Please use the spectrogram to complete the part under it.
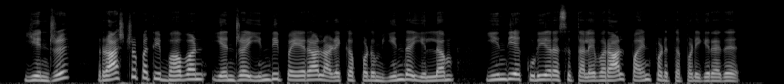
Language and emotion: Tamil, neutral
